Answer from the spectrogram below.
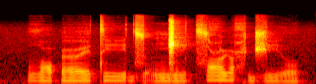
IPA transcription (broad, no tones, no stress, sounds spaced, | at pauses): ðˤ ø ʔ œː e̯ t iː d͡z o̰ ŋ͡ǁ i t͡s ʕ ʉː ħ d͡ʒ i o̯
